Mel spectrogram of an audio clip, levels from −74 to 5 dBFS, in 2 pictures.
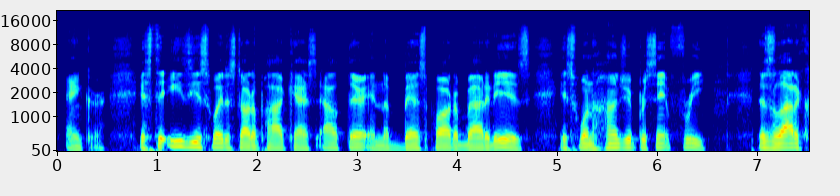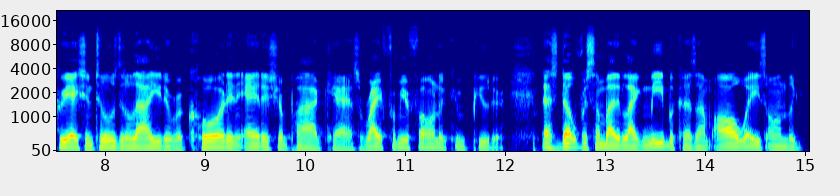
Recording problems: uneven, jittery; strongly; from 1 to 13 s

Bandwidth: 14.5 kHz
